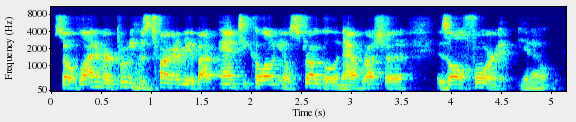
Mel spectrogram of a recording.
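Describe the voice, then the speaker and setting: A man's voice: mid-range voice, fast, darkish tone. A man speaking casually as an interview guest, with a hesitant delivery full of fillers. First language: English and Spanish. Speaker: guest, correspondent and news anchor. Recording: dull lo-fi roomy sound.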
